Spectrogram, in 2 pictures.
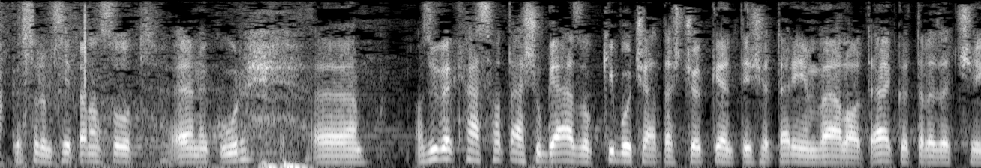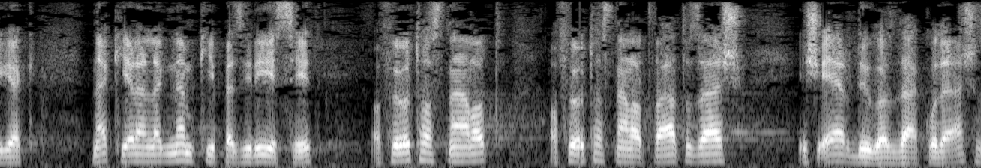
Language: Hungarian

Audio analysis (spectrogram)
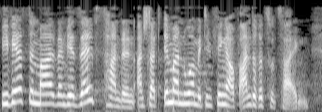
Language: German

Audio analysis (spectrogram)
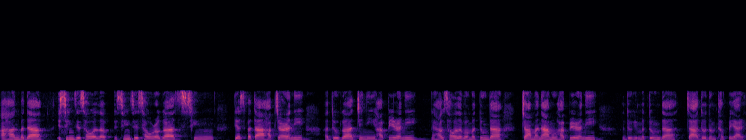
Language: Manipuri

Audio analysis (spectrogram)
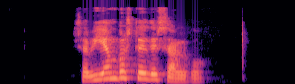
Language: Galician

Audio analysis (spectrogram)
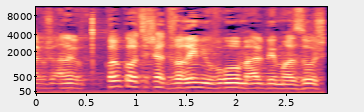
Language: Hebrew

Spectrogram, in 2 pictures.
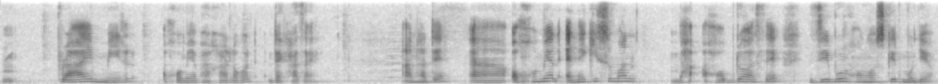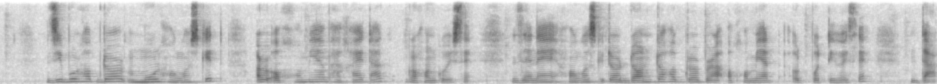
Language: Assamese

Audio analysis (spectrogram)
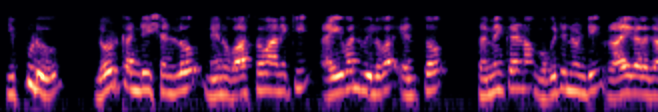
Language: Telugu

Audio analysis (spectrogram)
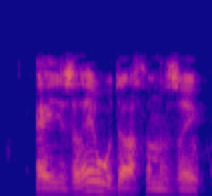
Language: Kabyle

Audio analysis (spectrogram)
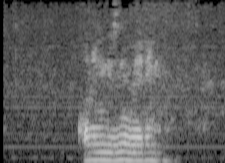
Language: Uzbek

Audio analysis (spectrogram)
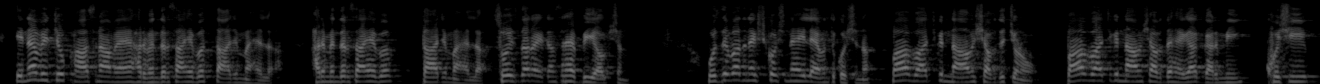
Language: Punjabi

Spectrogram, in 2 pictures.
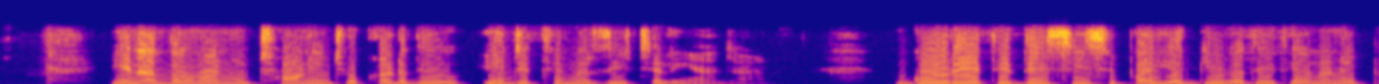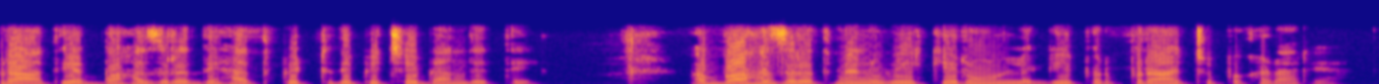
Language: Punjabi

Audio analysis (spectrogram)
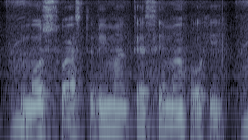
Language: Chhattisgarhi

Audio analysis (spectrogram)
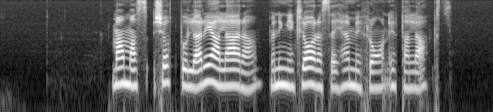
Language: Swedish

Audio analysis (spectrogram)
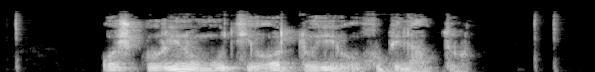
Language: Laz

